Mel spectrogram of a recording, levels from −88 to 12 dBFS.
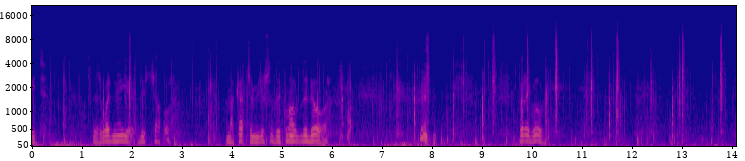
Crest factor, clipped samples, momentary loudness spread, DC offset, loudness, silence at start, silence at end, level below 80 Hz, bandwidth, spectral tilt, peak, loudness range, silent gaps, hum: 18 dB; under 0.1%; 19 LU; under 0.1%; -47 LUFS; 0 s; 0 s; -58 dBFS; 13.5 kHz; -6.5 dB/octave; -28 dBFS; 6 LU; none; none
